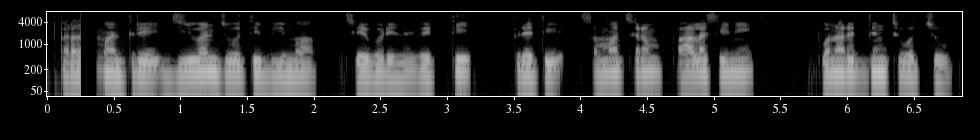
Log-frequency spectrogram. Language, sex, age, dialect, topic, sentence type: Telugu, male, 18-24, Central/Coastal, banking, statement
